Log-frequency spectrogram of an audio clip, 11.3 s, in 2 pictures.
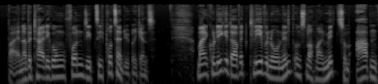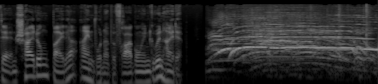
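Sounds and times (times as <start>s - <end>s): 
speech: 0.1s - 8.9s
crowd cheering after vote count: 8.8s - 11.3s.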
